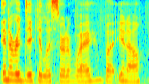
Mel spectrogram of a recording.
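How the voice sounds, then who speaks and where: A woman's voice: mid-range voice, level tone, brisk. Casual muttering woman playing a game. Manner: muttering, self-deprecating, sweary. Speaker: game streamer, let's player. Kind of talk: casual gameplay commentary. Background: game music.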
